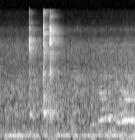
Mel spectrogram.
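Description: Near silence with a few faint clicks just over half a second in.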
